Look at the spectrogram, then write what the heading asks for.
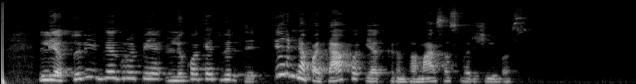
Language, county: Lithuanian, Tauragė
